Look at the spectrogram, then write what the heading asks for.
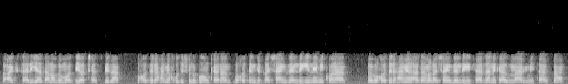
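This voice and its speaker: Over a muffled landline, a man in his late twenties, a former patient being interviewed, speaks earnestly and reflectively on the phone. His voice is high-pitched with fairly even intonation.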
